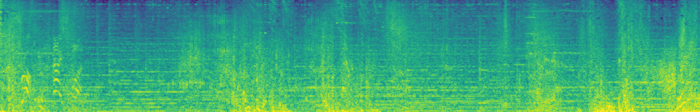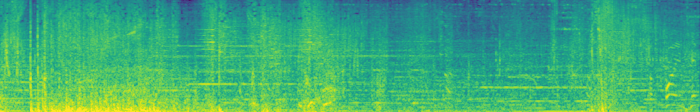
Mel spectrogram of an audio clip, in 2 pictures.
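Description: Combat in the video game Dragon Age: The Veilguard, with loud repeated crashes, booms and impacts over a dense music and effects bed, while voices shout throughout.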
